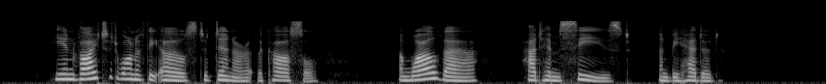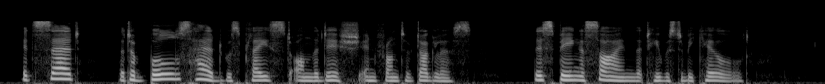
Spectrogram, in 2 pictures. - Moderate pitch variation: Yes, average, 3.8 semitones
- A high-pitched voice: No, medium, 180 Hz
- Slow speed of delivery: No, average, 165 wpm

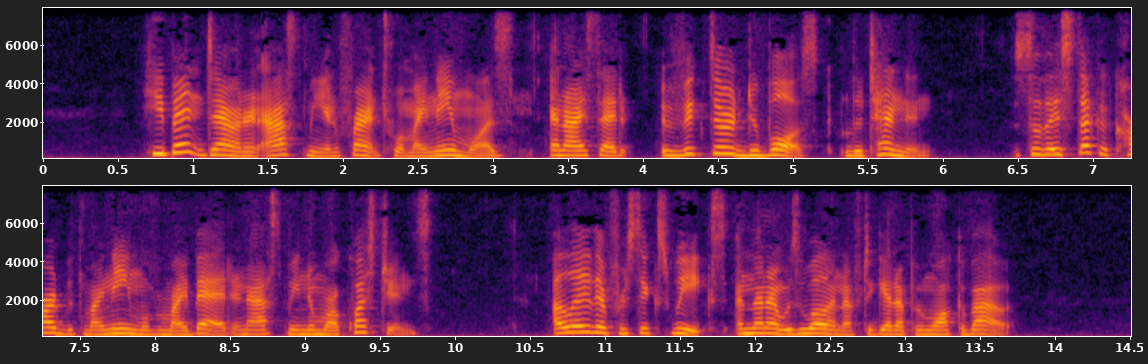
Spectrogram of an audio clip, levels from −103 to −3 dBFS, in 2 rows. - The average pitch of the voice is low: No, high, 245 Hz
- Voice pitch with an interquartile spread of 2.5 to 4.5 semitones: Yes, average, 4.1 semitones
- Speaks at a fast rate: Yes, fast, 220 wpm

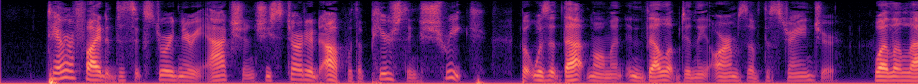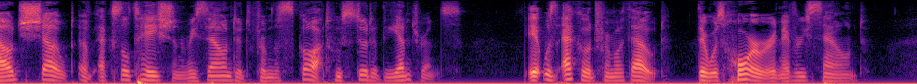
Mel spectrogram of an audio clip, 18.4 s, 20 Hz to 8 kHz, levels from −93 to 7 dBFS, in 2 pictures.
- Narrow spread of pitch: No, average, 3.3 semitones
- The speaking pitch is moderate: Yes, medium, 145 Hz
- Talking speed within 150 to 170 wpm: Yes, average, 165 wpm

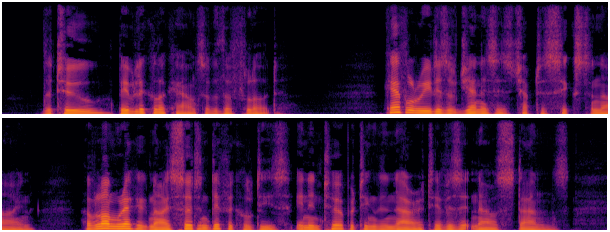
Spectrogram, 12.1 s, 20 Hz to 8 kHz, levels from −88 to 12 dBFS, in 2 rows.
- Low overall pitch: Yes, low, 100 Hz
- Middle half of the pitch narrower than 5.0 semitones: No, average, 5.3 semitones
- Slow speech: Yes, slow, 130 wpm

